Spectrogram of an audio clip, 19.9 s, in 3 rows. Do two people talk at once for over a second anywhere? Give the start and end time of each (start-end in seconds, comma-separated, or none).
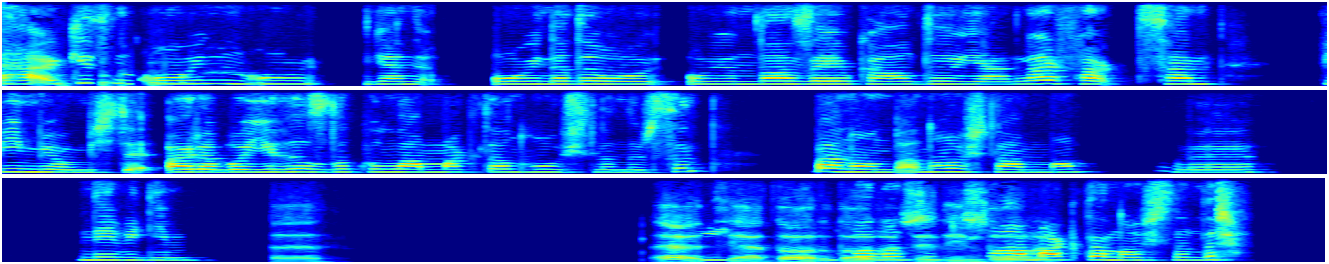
17.3-18.6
